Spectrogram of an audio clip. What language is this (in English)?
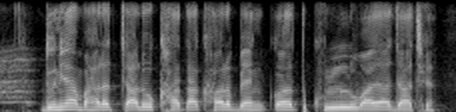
Magahi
